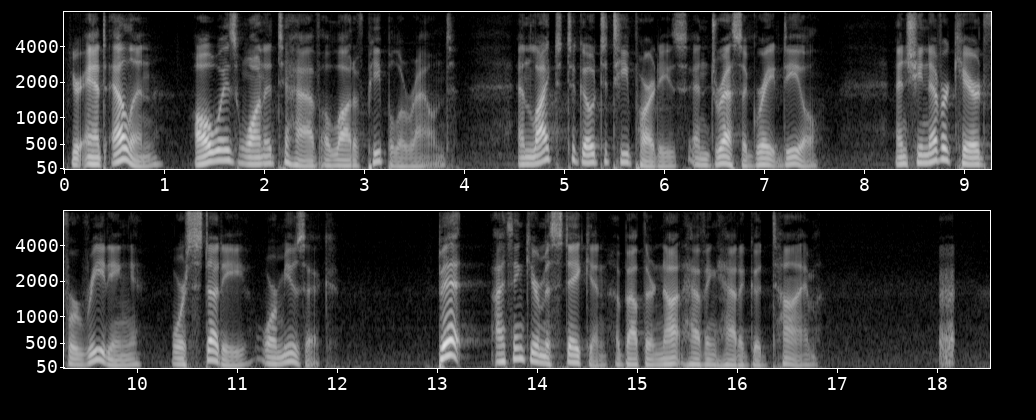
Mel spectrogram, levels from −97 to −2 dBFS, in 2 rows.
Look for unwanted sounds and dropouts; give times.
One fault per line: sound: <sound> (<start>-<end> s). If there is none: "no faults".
sound: laugh (18.0-18.2 s)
